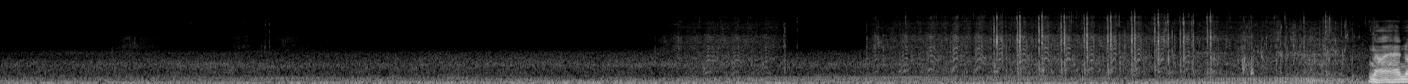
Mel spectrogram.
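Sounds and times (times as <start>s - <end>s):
fishing line running off reel: 6.5s - 8.0s, 8.6s - 13.7s
reel cranking clicks: 8.7s - 13.0s.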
